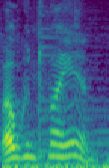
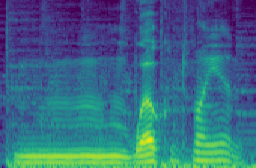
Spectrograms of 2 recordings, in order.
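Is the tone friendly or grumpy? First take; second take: friendly; grumpy. First: It sounds warm and friendly. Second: It sounds grumpy and reluctant.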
